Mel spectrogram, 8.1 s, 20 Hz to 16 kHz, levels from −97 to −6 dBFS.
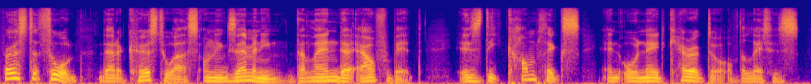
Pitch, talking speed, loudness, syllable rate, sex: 110 Hz, 155 wpm, -20 LUFS, 4.8 syllables/s, male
